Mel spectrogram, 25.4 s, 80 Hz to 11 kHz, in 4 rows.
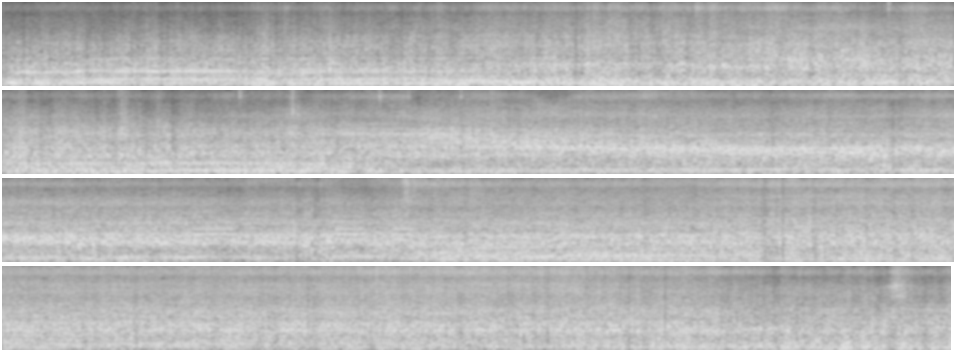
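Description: Ford Mustang GT's 5.0 V8 pulling hard at full throttle at high speed, heard loud from inside the cabin, its note climbing slowly over heavy wind and road noise.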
